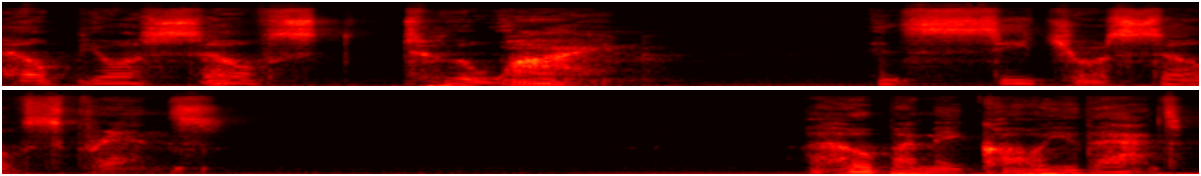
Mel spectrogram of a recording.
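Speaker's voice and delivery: dry, raspy voice. A woman by the fire welcomes her guests, in a dry, raspy voice. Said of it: "In a dry, raspy voice, she says".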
